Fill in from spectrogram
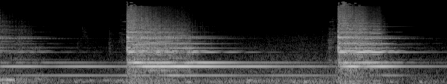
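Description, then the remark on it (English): A large church bell on the King's campus in Halifax rings out twice, each loud strike about two seconds apart, its rich ringing tones lingering and slowly fading between strokes with faint outdoor ambience beneath. “That successor bell continues to ring here on campus.”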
